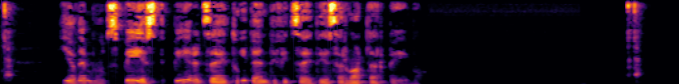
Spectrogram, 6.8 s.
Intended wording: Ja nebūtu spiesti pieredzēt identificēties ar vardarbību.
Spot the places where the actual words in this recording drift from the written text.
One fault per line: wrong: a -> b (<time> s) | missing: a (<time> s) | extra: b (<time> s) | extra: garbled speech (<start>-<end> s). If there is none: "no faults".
no faults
